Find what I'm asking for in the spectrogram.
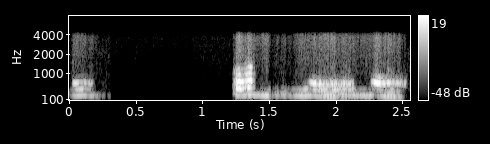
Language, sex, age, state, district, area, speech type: Sanskrit, male, 30-45, Karnataka, Vijayapura, urban, conversation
